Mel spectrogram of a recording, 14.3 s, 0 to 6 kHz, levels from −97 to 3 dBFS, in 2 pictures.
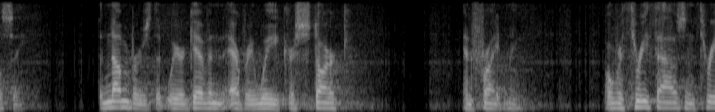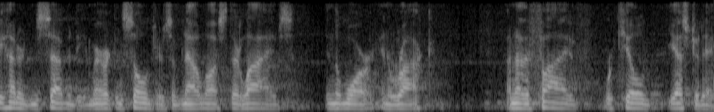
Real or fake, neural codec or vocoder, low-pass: fake; vocoder, 22.05 kHz, 80 mel bands, Vocos; 5.4 kHz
